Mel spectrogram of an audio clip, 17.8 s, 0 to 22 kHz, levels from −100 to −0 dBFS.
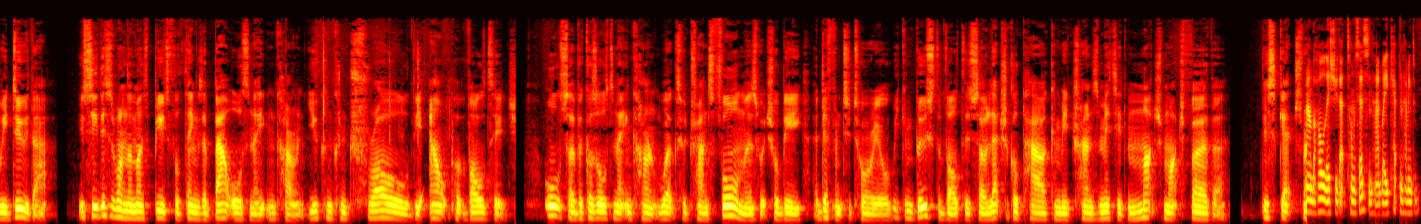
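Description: From 16.34 s to the end at 17.77 s, the last section plays at the wrong speed: it runs at 2.0 times the original rate, so the material is compressed in time and the pitch jumps by roughly ten semitones in the same instant. The sound turns abruptly high and hurried, with both tempo and pitch shifted together. The likely cause is an editor or player that applied the wrong clock or rate to this final segment.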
